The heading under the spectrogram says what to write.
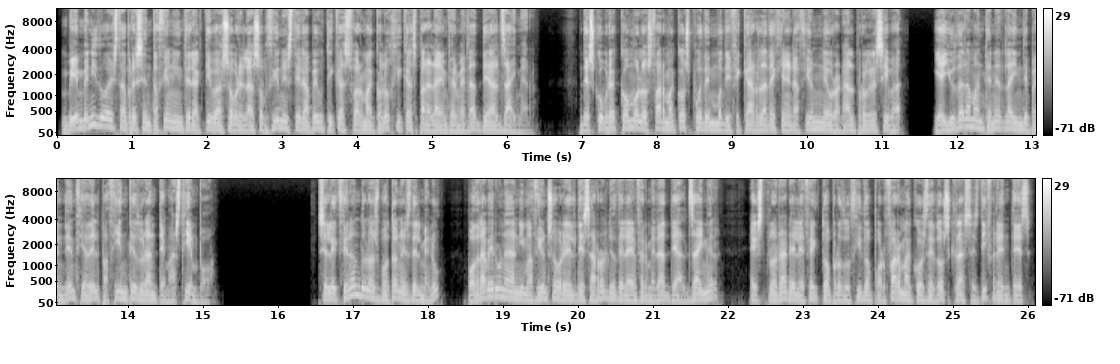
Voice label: e-learning medical

